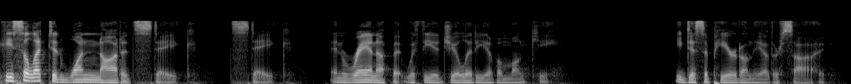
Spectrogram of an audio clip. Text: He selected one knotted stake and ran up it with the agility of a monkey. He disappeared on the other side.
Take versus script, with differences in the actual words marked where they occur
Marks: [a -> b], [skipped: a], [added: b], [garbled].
He selected one knotted stake [added: stake] and ran up it with the agility of a monkey. He disappeared on the other side.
